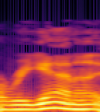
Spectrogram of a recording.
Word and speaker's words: Rihanna: A lot of people getting Rihanna tattoos, or Rihanna, if you want to say her name right.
